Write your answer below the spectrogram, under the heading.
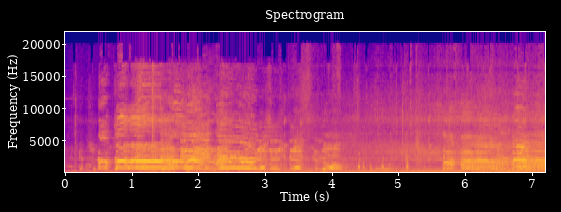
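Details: Roosters of the kokok balenggek breed crowing together at a joint practice in Solok; loud layered crows start near the first second, a few longer held notes stand out among the busy overlapping calls.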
